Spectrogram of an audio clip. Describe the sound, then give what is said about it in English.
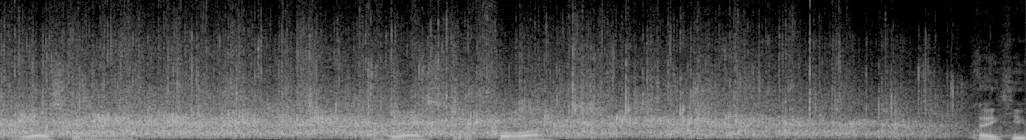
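Steady, dense audience applause fills the whole stretch, a loud wash of clapping that tapers near the end, with a man speaking briefly over it a few times. “Can you put your hands together for … for prayer?”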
